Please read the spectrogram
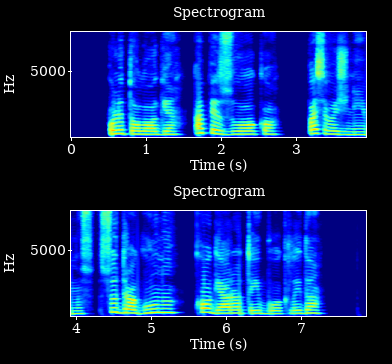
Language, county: Lithuanian, Klaipėda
